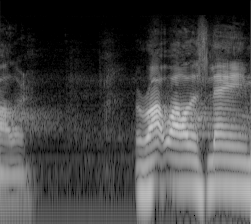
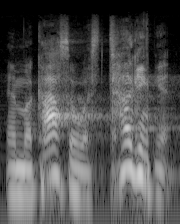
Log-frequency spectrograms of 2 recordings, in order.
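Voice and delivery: ordinary talk

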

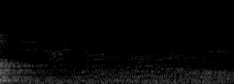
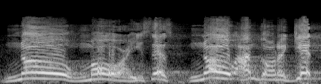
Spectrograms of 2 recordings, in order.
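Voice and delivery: much higher and louder, crying shout; preaching at full force; 7 semitones higher, 6 dB louder, slower than usual. Acted. Preacher shouting the promises over the organ, full-force whoop. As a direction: whoop it to the top.

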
